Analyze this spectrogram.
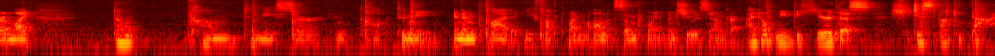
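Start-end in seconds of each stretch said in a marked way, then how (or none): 1.1-9.8 mock whisper, bitter and hissed under the breath; hushed retort. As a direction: say it under your breath to a stranger at a funeral. Angry retort to mother's old lover.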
